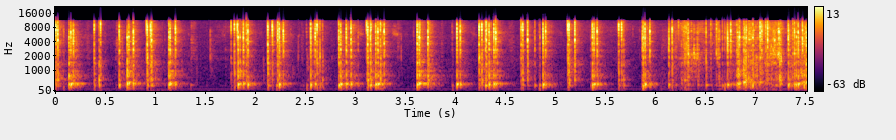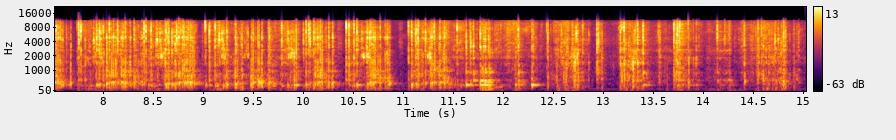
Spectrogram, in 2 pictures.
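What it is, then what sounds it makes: Empty plastic bottle. A clear, hollow, mostly empty plastic Gatorade Zero bottle lies on its side while long black nails tap and scratch its ridged base and label. The first six seconds are quick, separate hollow taps with a light plastic knock. These give way to dense, continuous scratching with bright crackly texture and occasional taps mixed in, over a steady low hum.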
